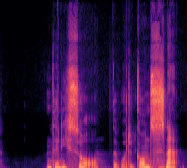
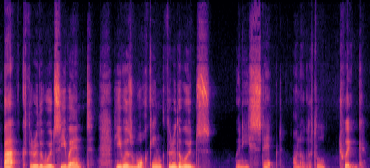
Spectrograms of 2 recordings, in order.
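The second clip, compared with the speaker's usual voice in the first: plain reading voice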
